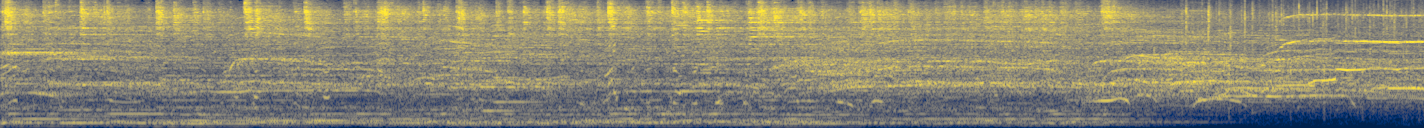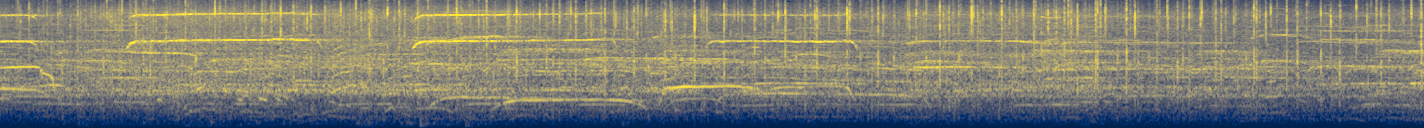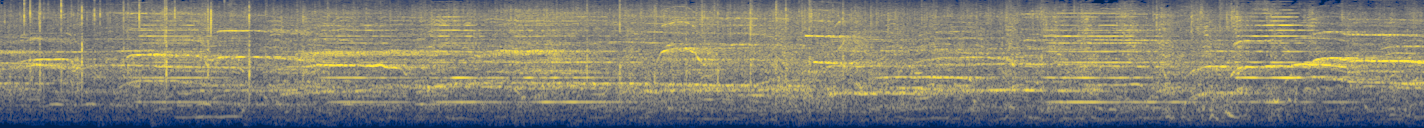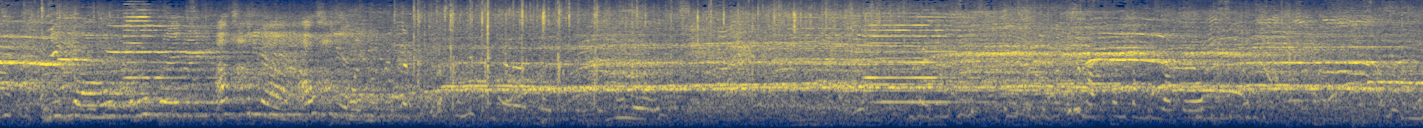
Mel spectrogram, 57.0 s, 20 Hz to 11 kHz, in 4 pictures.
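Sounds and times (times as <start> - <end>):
music: 0.0 - 12.5, 26.8 - 46.2
crowd cheering and shouting: 0.0 - 56.9.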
